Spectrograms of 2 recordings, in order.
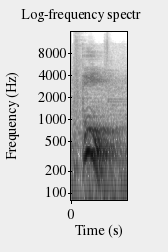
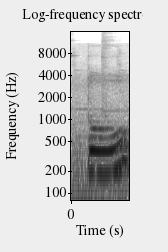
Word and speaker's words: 不: second one is about the tone variation of 不. 不 means no. It has two different tones. When it's followed by a syllable in the first, second, or third tone, it should be pronounced as the fourth tone, just like 不吃, 不行, 不好. But if it's followed by a syllable in the fourth tone, it should be the second tone, just like 不会, 不是.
